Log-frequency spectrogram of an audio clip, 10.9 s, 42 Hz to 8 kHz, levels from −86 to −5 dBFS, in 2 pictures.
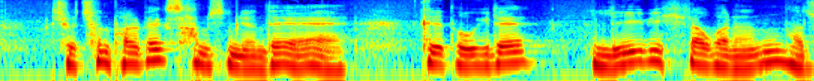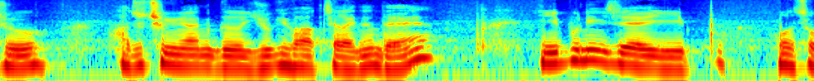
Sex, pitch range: male, 105-135 Hz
